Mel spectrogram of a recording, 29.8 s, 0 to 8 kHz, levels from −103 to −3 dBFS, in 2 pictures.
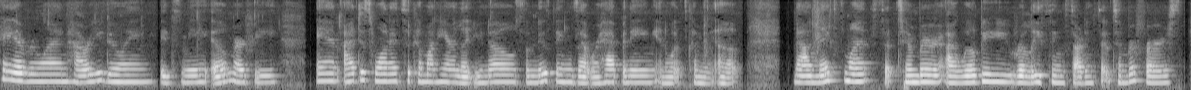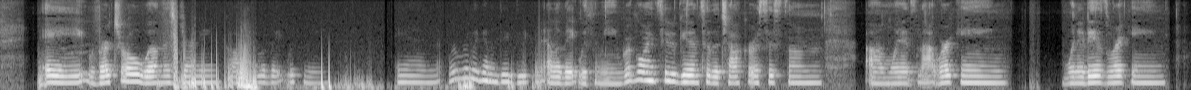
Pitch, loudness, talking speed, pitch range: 180 Hz, -23 LUFS, 160 wpm, 170-195 Hz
